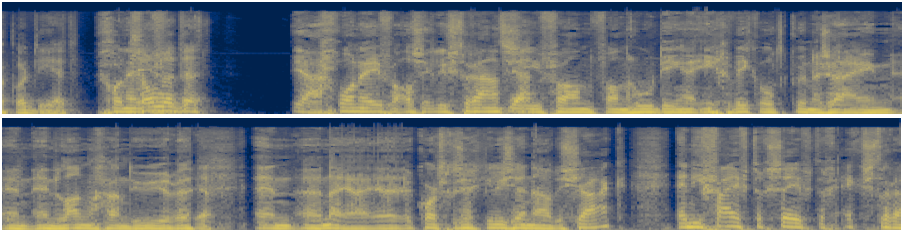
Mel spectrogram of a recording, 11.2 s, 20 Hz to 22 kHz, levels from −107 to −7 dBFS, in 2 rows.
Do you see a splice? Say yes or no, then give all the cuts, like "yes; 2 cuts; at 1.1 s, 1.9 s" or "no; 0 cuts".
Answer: no; 0 cuts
